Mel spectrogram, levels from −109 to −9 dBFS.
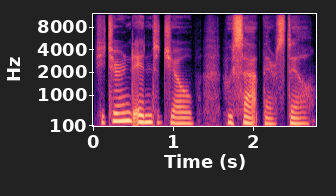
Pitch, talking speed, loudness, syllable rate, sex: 180 Hz, 195 wpm, -22 LUFS, 4.8 syllables/s, female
